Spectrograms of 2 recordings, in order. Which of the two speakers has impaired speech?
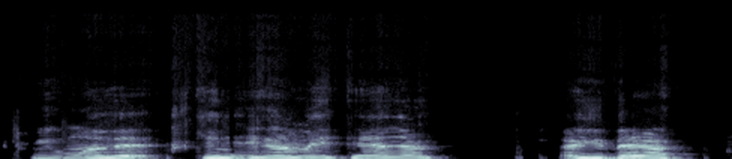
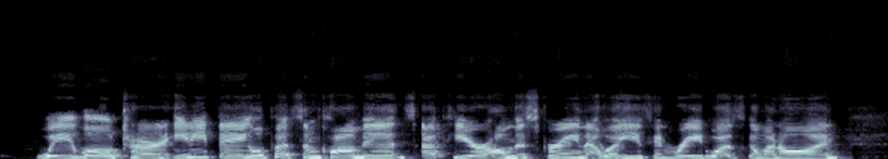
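The first: cerebral palsy; from birth.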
